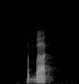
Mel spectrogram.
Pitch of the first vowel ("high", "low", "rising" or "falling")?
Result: low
